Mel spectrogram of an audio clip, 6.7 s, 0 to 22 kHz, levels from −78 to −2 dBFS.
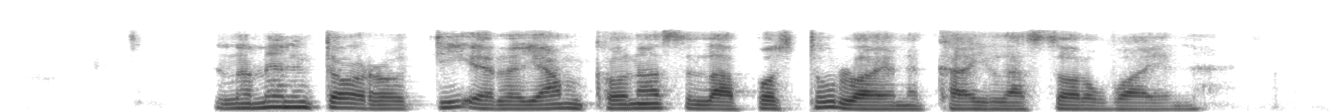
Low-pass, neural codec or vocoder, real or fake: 7.2 kHz; codec, 16 kHz, 1.1 kbps, Voila-Tokenizer; fake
